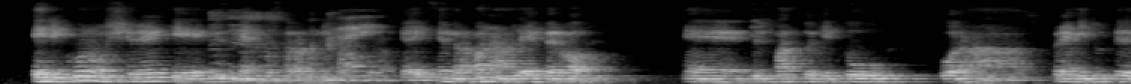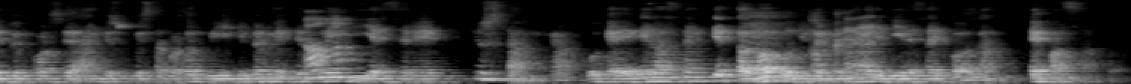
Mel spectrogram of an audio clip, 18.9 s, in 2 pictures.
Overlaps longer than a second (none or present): present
